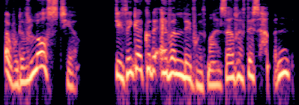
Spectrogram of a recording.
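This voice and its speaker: A woman voicing a protective young male romance hero in an audiobook, speaking calmly and firmly in a lowered voice. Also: breathy edge, no room sound, clean studio sound. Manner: calm, firm, low and measured.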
